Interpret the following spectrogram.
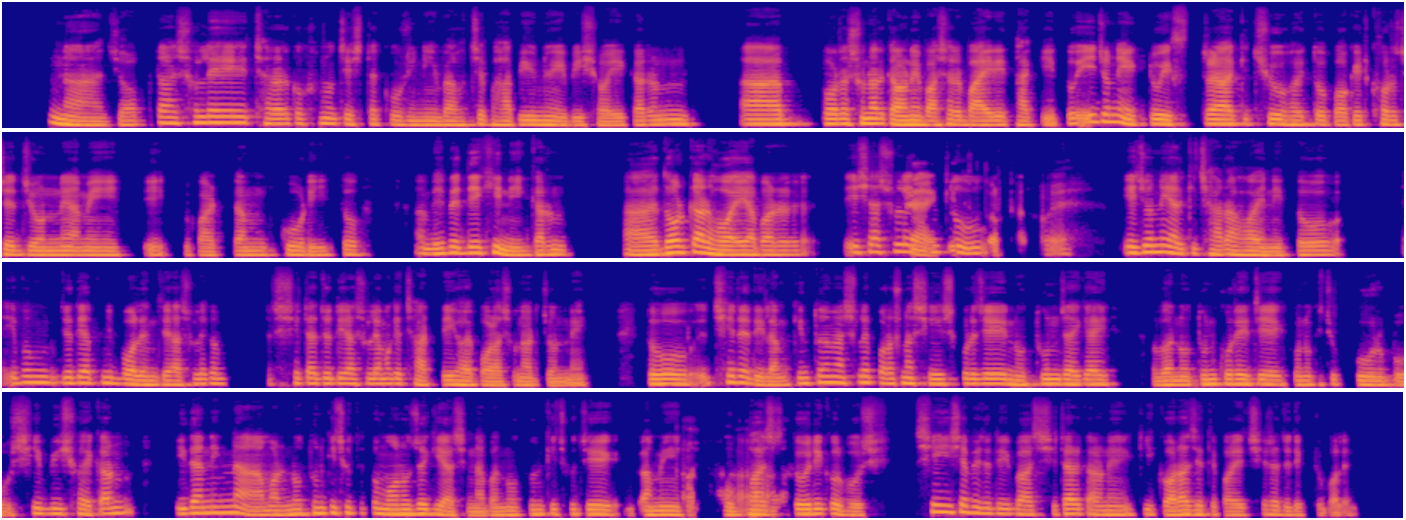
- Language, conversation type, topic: Bengali, advice, কাজের মধ্যে মনোযোগ ধরে রাখার নতুন অভ্যাস গড়তে চাই
- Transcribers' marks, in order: tapping; "পার্ট-টাইম" said as "পার্ট টার্ম"; other noise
